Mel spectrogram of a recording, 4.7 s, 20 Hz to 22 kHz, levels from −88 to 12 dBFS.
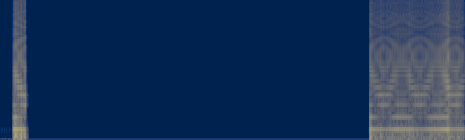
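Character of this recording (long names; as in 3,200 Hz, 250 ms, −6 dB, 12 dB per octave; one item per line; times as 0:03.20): a buzz of ramps at a fixed pitch in blocks of 128 samples
phaser sweep stages 8, 2.8 Hz, lowest notch 610–1,800 Hz
aliases and images of a low sample rate 8,400 Hz, jitter 0%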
